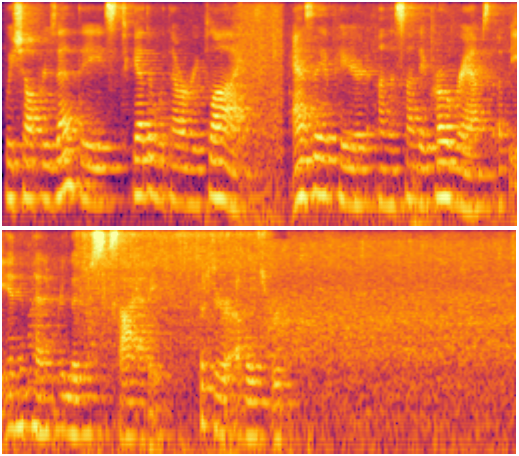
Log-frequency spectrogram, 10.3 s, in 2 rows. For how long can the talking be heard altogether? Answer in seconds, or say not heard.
8 s.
